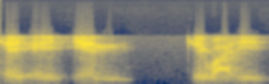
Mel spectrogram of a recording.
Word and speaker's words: Kankye: That's why when it's spelled in the orthography, you'll see it spelled K-A-N-K-Y-E, Kankye, because it's Kan, K-A with the nasal, and then Che.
